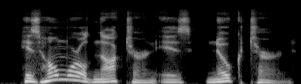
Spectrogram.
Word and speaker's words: Nocturne: His home world Nocturne is Noke-turn, silent final e.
